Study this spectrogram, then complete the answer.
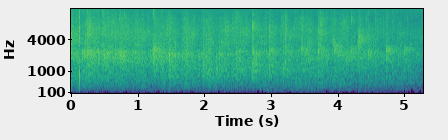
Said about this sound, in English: our worship team, a round of applause for everything they do.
